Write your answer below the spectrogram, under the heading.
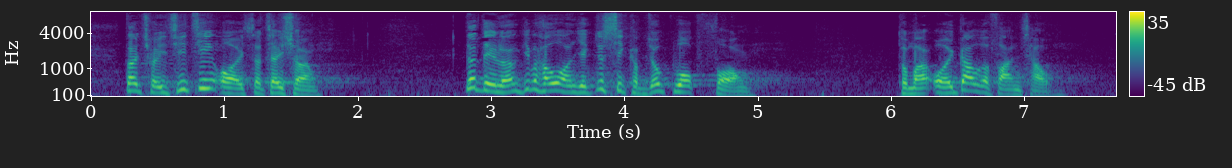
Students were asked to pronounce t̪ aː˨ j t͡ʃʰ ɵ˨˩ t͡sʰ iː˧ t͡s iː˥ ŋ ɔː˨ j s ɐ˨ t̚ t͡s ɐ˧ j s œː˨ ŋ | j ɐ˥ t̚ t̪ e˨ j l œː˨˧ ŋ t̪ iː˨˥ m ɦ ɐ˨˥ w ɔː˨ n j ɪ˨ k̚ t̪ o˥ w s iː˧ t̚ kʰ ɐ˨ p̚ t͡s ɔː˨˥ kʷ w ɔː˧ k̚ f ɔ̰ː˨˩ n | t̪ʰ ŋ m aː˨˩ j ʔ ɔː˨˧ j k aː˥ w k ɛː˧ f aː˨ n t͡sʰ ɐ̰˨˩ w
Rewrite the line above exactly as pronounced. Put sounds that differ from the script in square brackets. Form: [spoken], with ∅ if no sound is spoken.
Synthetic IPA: t̪ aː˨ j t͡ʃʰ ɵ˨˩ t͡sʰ [iː˨˥] t͡s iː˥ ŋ ɔː˨ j s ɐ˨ t̚ t͡s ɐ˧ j s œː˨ ŋ | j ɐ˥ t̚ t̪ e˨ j l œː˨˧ ŋ t̪ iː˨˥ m ɦ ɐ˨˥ w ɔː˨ n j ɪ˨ k̚ t̪ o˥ w s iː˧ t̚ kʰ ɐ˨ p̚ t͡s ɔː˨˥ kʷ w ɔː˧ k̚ f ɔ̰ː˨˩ [ŋ] | t̪ʰ ŋ m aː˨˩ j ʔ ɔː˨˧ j k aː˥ w k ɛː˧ f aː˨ n t͡sʰ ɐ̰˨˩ w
